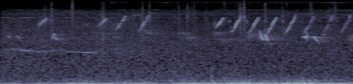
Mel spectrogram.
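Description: Birds calling in many quick, short, rising chirps, thickest in the second half, with two thin held whistled notes near the start, over a fluctuating low rumble.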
